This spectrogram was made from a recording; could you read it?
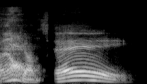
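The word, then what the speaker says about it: fiancé: The accent is on the final syllable. It's the fiance.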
